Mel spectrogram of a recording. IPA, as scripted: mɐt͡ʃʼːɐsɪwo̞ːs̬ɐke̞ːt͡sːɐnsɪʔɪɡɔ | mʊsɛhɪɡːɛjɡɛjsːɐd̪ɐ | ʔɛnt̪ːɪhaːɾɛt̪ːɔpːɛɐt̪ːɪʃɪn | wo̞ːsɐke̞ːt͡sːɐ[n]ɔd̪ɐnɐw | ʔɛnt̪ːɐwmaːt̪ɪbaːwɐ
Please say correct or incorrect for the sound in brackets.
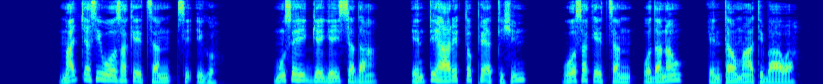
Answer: correct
